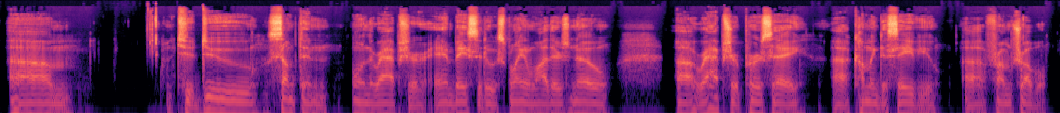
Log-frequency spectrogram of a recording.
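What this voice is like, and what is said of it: Raspy, strained voice. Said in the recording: “I'm a little bit raspy, so I'm kind of struggling through this”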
